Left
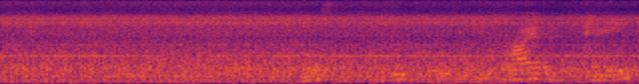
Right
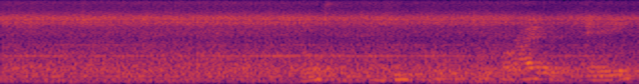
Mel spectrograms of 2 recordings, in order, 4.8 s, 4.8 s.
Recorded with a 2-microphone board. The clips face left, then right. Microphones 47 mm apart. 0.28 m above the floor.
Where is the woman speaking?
65° left (ahead or behind), 2.5 m.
